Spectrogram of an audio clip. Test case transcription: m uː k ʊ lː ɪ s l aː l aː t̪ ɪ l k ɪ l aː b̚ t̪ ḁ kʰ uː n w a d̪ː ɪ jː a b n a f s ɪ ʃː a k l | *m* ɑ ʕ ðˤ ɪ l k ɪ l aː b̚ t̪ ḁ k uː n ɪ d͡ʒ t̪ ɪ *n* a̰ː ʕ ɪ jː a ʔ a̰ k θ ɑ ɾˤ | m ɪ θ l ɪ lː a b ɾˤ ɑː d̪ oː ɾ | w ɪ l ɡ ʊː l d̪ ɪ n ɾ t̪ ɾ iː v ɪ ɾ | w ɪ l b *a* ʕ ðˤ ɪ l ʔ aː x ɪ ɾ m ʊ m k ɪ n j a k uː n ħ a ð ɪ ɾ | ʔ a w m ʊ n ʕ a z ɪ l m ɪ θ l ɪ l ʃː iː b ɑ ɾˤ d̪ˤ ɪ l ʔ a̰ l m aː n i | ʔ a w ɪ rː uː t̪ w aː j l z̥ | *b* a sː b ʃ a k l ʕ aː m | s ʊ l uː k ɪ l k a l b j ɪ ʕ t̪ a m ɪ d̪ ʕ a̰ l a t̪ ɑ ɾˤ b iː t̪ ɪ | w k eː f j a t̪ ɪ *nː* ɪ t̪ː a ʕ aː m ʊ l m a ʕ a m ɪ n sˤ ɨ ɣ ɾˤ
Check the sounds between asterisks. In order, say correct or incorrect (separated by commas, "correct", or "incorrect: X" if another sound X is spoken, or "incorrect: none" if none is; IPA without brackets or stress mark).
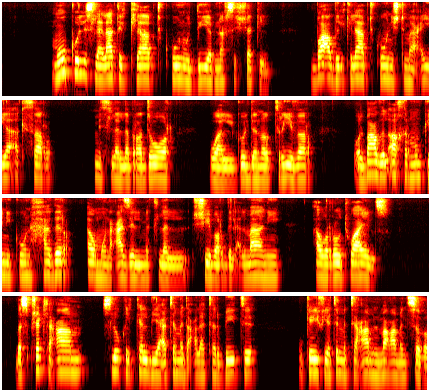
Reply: incorrect: b, incorrect: m, incorrect: ɑ, correct, incorrect: mː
